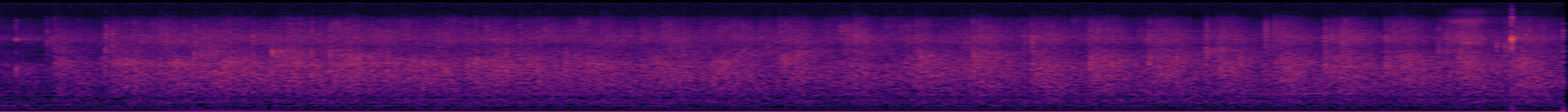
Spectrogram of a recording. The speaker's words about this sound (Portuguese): Fique de pé no nome de Jesus e aplauda ao Senhor, porque ele é bom.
